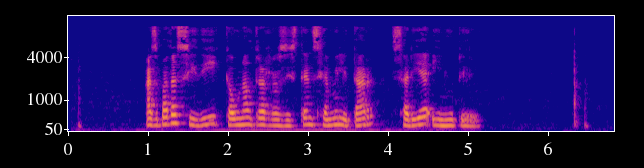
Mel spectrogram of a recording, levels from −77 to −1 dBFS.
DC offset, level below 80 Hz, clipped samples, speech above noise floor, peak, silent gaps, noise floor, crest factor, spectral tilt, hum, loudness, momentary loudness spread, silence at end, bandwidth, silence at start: under 0.1%; -54 dBFS; under 0.1%; 42 dB; -6 dBFS; none; -68 dBFS; 22 dB; -4.5 dB/octave; none; -26 LUFS; 15 LU; 0.35 s; 11.5 kHz; 0.15 s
